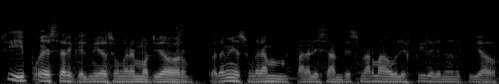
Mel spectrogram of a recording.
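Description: With music in the background, a man of medium pitch rushes along at a very fast pace with hardly any pauses and fairly even intonation. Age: 20s. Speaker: podcast host. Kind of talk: solo monologue podcast. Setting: recording in a closet at home.

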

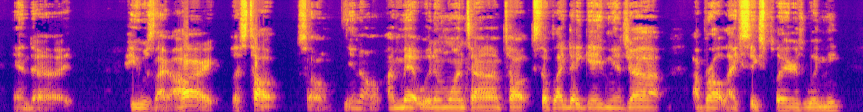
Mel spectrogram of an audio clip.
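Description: A man with a Southern US accent at a moderate pace. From Montgomery, Alabama (US South). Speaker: college basketball coach. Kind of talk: interview.

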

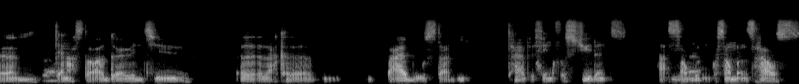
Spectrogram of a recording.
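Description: A man with a London accent speaks at a moderate pace. He takes long, frequent pauses. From south-east London. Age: 20s. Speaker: hospital admin assistant. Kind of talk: casual chat.

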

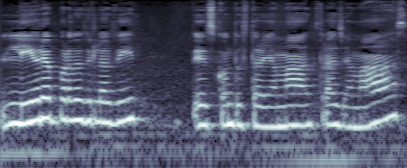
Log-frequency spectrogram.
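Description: A woman speaks very slowly with monotone, flat intonation. Her fairly high voice is somewhat breathy, with a dark, mellow tone. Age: 20s. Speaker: call center worker. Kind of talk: interview.

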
